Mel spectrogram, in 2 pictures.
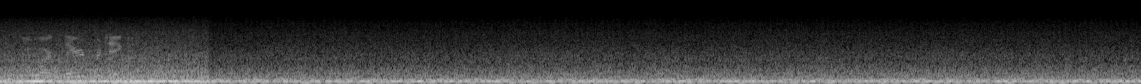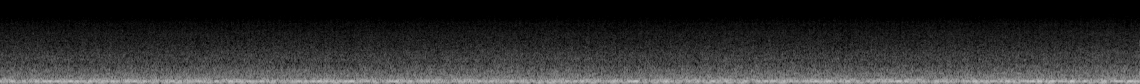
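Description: Steady multi-engine drone of a B-17 Flying Fortress bomber at takeoff power in a flight simulation game, a continuous low rumble holding evenly throughout after a slightly louder opening.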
